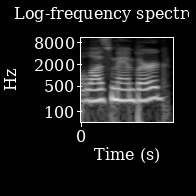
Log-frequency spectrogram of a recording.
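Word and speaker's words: L'Manberg: And also, yes, that's how you say it, Las Manberg.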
